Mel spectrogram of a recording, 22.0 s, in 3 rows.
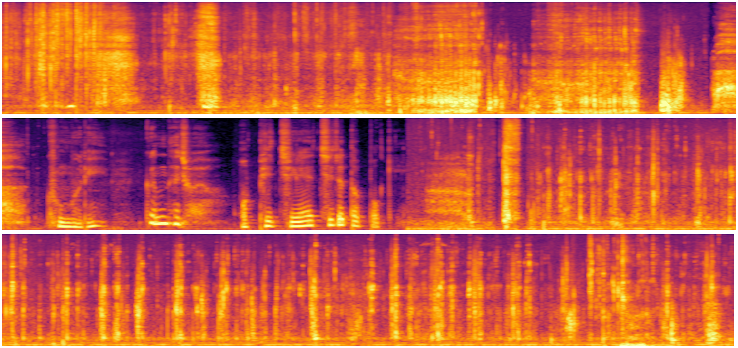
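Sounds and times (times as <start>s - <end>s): low steady hum: 0.0s - 22.0s
mouth chewing sticky food: 0.2s - 7.0s, 12.0s - 22.0s.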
